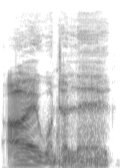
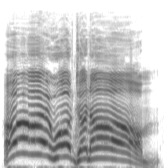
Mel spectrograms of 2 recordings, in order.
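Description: First: Low-pitched monster voice, no shout; greedy claim in a lowered put-on voice; exclaiming cauliflower. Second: High, loud, stretched-out roar; shouting. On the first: Cauliflower claims its share of the boy, low exclamation. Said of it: "exclaimed the cauliflower". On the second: Cabbage pounces on the boy, shouting. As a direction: bellow greedily, dragging out the words. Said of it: "shouted the cabbage". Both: A narrator's reading.

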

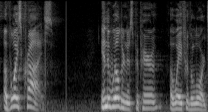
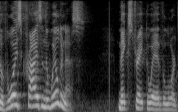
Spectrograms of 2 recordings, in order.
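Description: First: "A voice cries," then a pause, then "In the wilderness, prepare a way" as one phrase; phrasing with pause after cries. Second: "A voice cries in the wilderness" run together, then a pause before "Make straight"; phrasing with pause after wilderness. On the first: Pastor showing the Hebrew reading, pausing after "cries". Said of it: "the way I just read it". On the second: Pastor showing the New Testament reading, pausing after "wilderness". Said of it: "what it says is". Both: Shown as a demonstration.

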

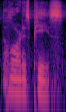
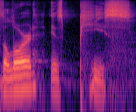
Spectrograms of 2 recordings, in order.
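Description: First: Hushed repeat. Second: Slow and deliberate. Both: Shown as a demonstration.

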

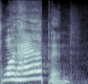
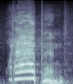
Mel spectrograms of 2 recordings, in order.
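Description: First: Higher, pleading question; a hint of a bewildered lament; bewildered cry. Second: Higher again, a thin plaintive repeat; mild anguished echo. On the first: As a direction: ask as if lost. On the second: Retold or imitated. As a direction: let the question break a little. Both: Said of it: "it was almost like this".

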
